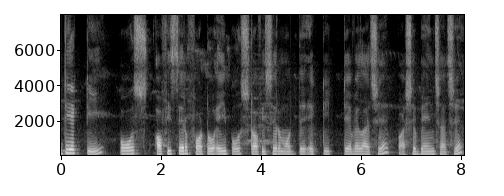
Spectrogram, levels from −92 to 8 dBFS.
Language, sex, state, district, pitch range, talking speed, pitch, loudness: Bengali, male, West Bengal, Dakshin Dinajpur, 150-170 Hz, 120 wpm, 155 Hz, -21 LUFS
